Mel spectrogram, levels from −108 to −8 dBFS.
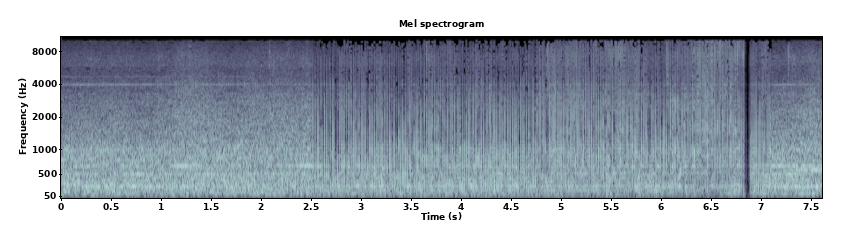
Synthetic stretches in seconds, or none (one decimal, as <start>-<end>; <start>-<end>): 2.5-7.1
